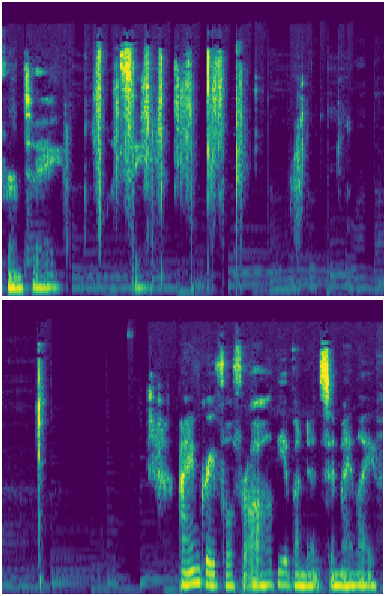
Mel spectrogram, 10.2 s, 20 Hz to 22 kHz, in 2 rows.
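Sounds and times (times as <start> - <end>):
speech: 0.0 - 2.2, 7.5 - 10.1
soft sustained music: 0.0 - 10.1
deck of cards shuffled: 0.8 - 4.6.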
